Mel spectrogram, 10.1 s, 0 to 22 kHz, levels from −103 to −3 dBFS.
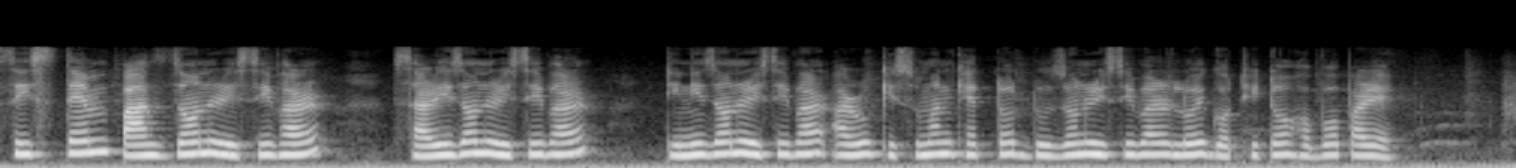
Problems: background sounds at intervals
